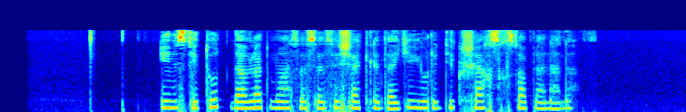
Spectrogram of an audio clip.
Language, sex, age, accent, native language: Uzbek, female, 18-24, Namangan, Uzbek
